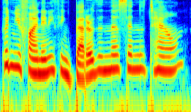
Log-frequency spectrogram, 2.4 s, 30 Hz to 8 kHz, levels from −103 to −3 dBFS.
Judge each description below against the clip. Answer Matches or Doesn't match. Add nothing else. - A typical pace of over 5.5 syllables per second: Matches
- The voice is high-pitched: Matches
